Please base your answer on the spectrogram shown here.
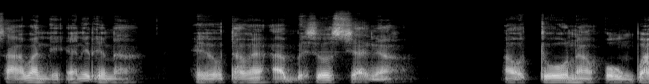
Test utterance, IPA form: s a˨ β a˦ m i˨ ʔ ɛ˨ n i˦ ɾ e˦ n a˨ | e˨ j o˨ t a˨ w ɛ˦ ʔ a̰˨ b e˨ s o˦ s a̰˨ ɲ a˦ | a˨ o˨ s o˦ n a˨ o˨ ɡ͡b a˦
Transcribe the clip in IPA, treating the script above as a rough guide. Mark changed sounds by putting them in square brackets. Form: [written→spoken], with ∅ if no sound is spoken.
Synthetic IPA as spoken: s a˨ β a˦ [m→n] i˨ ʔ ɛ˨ n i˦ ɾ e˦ n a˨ | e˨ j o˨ t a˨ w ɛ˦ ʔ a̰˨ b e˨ s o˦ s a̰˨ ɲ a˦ | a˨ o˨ [s→t] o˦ n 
